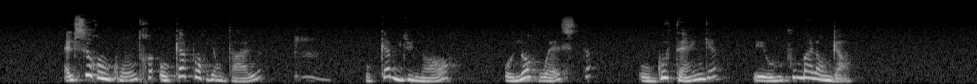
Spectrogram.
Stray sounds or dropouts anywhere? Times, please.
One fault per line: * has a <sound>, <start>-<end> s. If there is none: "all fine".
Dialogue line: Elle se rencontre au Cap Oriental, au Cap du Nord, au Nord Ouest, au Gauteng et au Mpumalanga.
* has a throat clearing, 2.9-3.3 s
